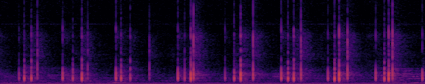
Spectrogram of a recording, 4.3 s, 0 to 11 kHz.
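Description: Fingertips and short nails tap and scratch fast across the glass back of a small, solid white iPhone 4 held in one hand. About 21 sharp, dry clicks come in quick clusters, each ringing with a hard mid-pitched tick around 770 Hz and a bright edge. A faint steady low hum sits underneath.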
